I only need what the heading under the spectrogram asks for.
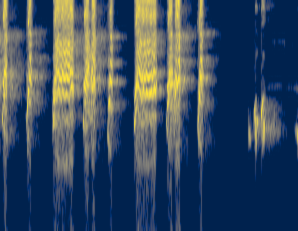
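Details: Long-tailed shrike giving loud, harsh grating calls in a rapid series, followed by a softer, higher squeaky note after a brief gap.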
